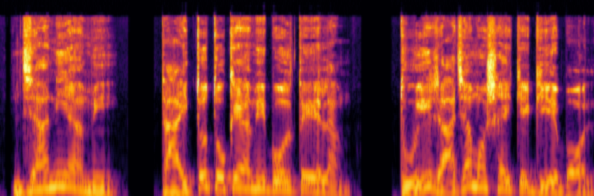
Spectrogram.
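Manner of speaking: plain reading voice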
